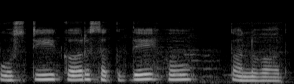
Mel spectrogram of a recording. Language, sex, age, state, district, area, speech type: Punjabi, female, 30-45, Punjab, Ludhiana, rural, read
